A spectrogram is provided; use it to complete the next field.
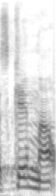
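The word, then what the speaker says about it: σχῆμα: palabra que usa es una palabra que se pronuncia esquema o esquema ti significa apunta a su aspecto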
